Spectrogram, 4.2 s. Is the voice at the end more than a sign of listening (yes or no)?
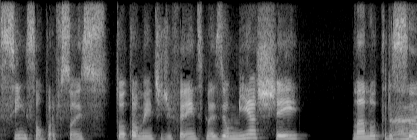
yes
